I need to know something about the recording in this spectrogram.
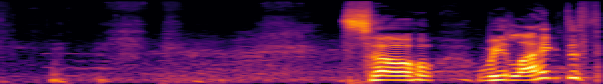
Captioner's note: audience laughing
